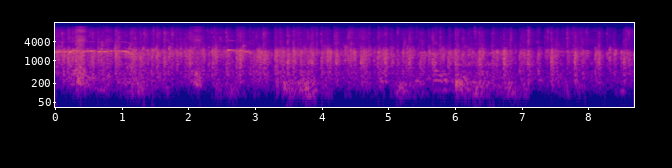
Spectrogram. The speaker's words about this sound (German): Und äh, wir möchten ihn als Regelgemeinde mit einem herzlichen Applaus bei uns in unserer holden Hütte hier begrüßen.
